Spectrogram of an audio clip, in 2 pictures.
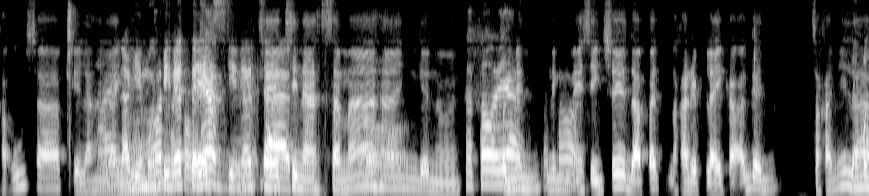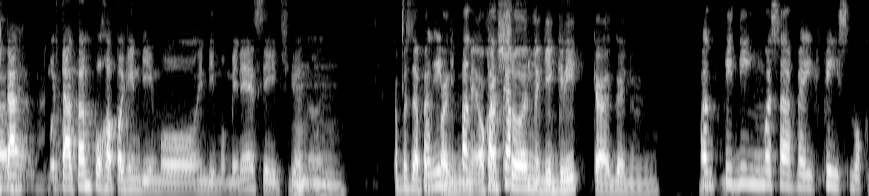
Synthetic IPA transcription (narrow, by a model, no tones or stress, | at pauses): kɐʔuːsɐp̚kɐjlaːŋɐnlaːɡlaːɡɪmot̪ɪnɛt̪ɛst̪ɪnɐt͡ʃɛsɪnaːsɐmaːɦɐnɡɐno̞nt̪ot̪oʔojɐɡnɐɡ̚nɐmɛsɛd͡ʒsɐjod̪aːpɐt̪̚nɐkɐɾɛplajkɐʔɐɡad̪̚ | sɐkɐnɪlamɐɡ̪̚amɐɡ̚t̪aːt̪ɐmpo̞kɐpɐɡ̚hɪnd̪iːmo̞hɪnd̪iːmomɪnɛːsɛd͡ʒɡɐno̞n | t̪aːpos̬d̪aːpɐɡɐɡ̚ɐmɛjʔokɐʃo̞nnɐɡɪɡɾit̪̚kɐɡɐno̞n | pɐɡ̚pɪnɪŋmosɐfɐjfejsbuk̚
